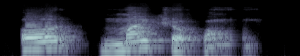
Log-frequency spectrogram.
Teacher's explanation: highlighting my to show that the first syllable should be stressed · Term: word stress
